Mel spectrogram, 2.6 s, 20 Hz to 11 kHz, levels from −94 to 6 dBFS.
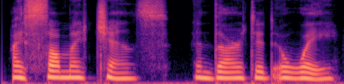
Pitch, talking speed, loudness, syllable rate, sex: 190 Hz, 160 wpm, -18 LUFS, 4.5 syllables/s, female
